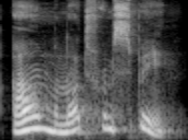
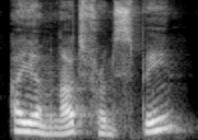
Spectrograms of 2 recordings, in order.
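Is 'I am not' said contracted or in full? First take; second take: contracted; full. First: The first two words merge into one contraction. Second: Every word is said separately, not contracted. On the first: "If you want to make it short" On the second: "a full form"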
